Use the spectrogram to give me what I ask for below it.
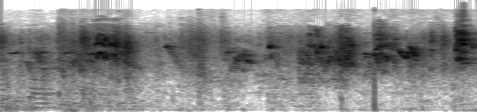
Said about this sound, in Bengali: এপারেও পাইনাপেল কনুর আছে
